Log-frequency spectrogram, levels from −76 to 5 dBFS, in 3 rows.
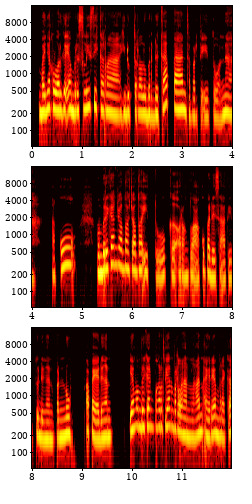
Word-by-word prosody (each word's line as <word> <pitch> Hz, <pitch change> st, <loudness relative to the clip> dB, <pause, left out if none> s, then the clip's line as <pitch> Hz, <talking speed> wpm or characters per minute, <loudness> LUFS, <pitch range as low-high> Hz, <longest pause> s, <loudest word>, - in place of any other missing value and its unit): banyak 215 Hz, +4 st, +4 dB
keluarga 235 Hz, -1 st, +5 dB
yang 240 Hz, -, +4 dB
berselisih 250 Hz, +4 st, 0 dB
karena 215 Hz, -4 st, 0 dB
hidup 210 Hz, 0 st, -2 dB
terlalu 200 Hz, -2 st, 0 dB
berdekatan, 240 Hz, -, +2 dB
seperti 180 Hz, -2 st, -8 dB
itu. 170 Hz, -1 st, -8 dB
Nah, 205 Hz, 0 st, +1 dB, 0.4 s
aku 265 Hz, -, 0 dB, 0.5 s
memberikan 250 Hz, +8 st, +5 dB
contoh-contoh 250 Hz, -4 st, 0 dB
itu 200 Hz, -3 st, -5 dB
ke 195 Hz, -, -4 dB
orang 185 Hz, -, -3 dB
tua -, -, -1 dB
aku 230 Hz, -, -7 dB
pada 195 Hz, -4 st, +2 dB
saat 165 Hz, -, -5 dB
itu 175 Hz, +4 st, -5 dB
dengan 175 Hz, -2 st, 0 dB
penuh, 190 Hz, +3 st, +2 dB, 0.3 s
apa, 205 Hz, -, +2 dB
ya 175 Hz, -, +4 dB
dengan 190 Hz, +1 st, +1 dB, 0.4 s
ya, 255 Hz, -, +6 dB
memberikan 290 Hz, 0 st, +1 dB
pengertian 290 Hz, 0 st, -1 dB
perlahan-lahan 205 Hz, -3 st, +1 dB
akhirnya 205 Hz, +2 st, 0 dB
mereka 195 Hz, +3 st, 0 dB
215 Hz, 165 wpm, -23 LUFS, 195-250 Hz, 0.5 s, ya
